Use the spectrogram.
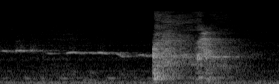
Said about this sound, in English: So his knife was shaking in his hand and he picked up another fish and started gutting and he started to whistle to himself nervously.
